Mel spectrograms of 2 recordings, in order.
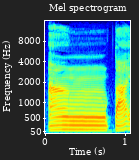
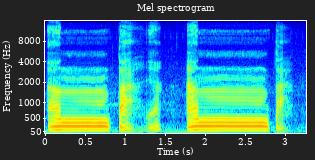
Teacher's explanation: Yang benar ikfa a'la yaitu samar lebih dominan atau lebih kuat daripada dengungnya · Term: ikhfa a'la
